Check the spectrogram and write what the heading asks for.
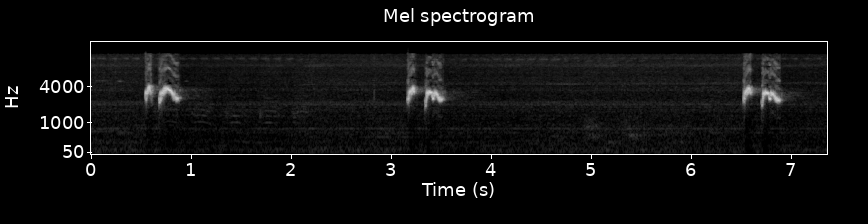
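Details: Female bird in a cage singing brightly to call a male. Three short high phrases come at intervals of about three seconds, each a quick upward note and then a curved slurred whistle.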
